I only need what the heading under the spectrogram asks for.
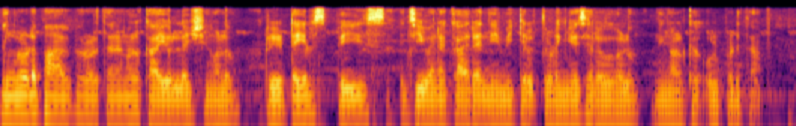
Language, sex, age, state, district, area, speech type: Malayalam, male, 18-30, Kerala, Pathanamthitta, rural, read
